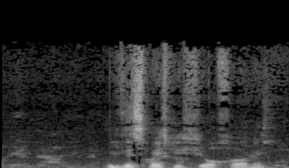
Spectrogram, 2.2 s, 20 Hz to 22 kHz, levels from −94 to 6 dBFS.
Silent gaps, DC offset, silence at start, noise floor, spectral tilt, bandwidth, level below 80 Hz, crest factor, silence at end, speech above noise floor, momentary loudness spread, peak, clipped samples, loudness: none; under 0.1%; 0.1 s; -46 dBFS; -4.5 dB/octave; 17 kHz; -48 dBFS; 18 dB; 0.05 s; 23 dB; 9 LU; -6 dBFS; under 0.1%; -23 LUFS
